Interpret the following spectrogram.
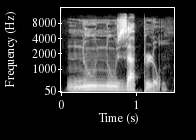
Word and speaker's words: nous appelons: Okay, nous appelons. And then little link would be perfect, so let's pronounce the whole thing again. Nous appelons. Nous appelons. Okay, final s doesn't exist. Nous appelons.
